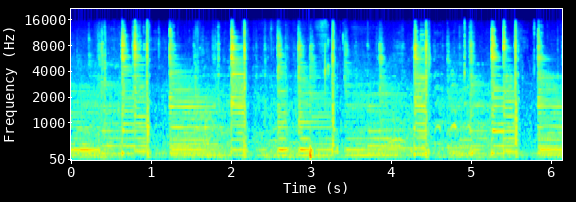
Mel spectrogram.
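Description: Acoustic guitar playing an instrumental opening: picked notes broken by sharp strummed chords.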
